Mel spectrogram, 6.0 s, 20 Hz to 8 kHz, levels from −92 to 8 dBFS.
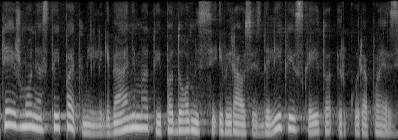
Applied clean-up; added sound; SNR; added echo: none; none; none; none.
